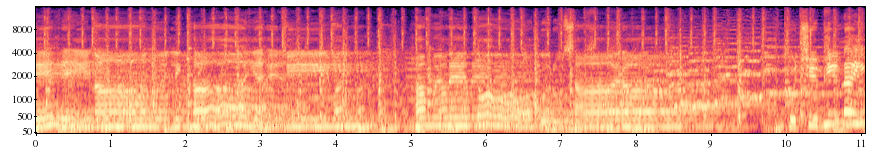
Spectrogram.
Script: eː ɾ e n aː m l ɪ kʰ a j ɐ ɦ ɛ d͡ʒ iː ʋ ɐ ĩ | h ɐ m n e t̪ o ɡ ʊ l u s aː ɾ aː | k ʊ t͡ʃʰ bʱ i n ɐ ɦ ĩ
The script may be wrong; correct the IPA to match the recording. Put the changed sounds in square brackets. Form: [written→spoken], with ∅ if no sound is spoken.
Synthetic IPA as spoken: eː ɾ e n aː m l ɪ kʰ a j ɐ ɦ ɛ d͡ʒ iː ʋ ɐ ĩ | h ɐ m n e t̪ o ɡ ʊ [l→ɾ] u s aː ɾ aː | k ʊ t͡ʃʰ bʱ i n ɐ ɦ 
